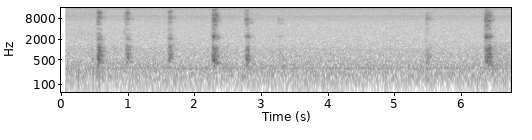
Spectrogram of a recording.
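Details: Siamese cat sitting on a fan heater with its tongue out, giving an unusual cough: about seven short, sharp, dry coughing bursts at irregular intervals over a steady room hum.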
